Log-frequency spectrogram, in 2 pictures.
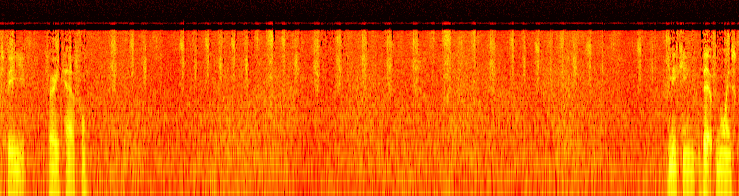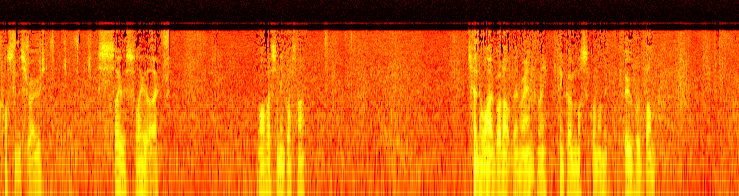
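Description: Footsteps shuffle softly over rough ground.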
